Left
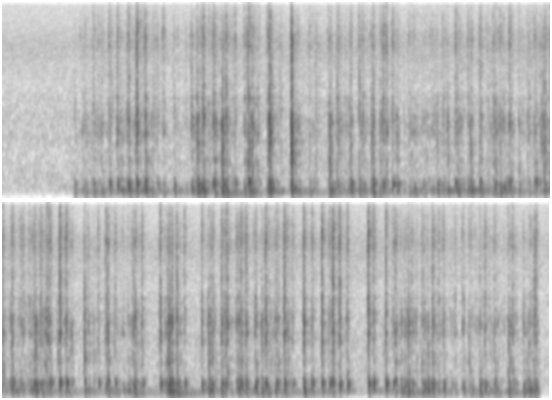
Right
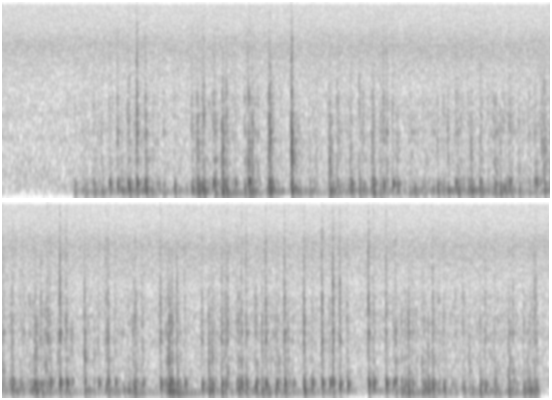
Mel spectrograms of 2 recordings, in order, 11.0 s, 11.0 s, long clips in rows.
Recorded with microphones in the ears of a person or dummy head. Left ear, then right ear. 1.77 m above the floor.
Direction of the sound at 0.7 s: 60° left (ahead or behind).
